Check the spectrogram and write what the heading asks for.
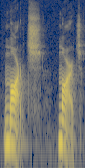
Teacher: Make sure you don't bring the tongue up for the R too quickly, because then it's going to sound like merch, which is a different word.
